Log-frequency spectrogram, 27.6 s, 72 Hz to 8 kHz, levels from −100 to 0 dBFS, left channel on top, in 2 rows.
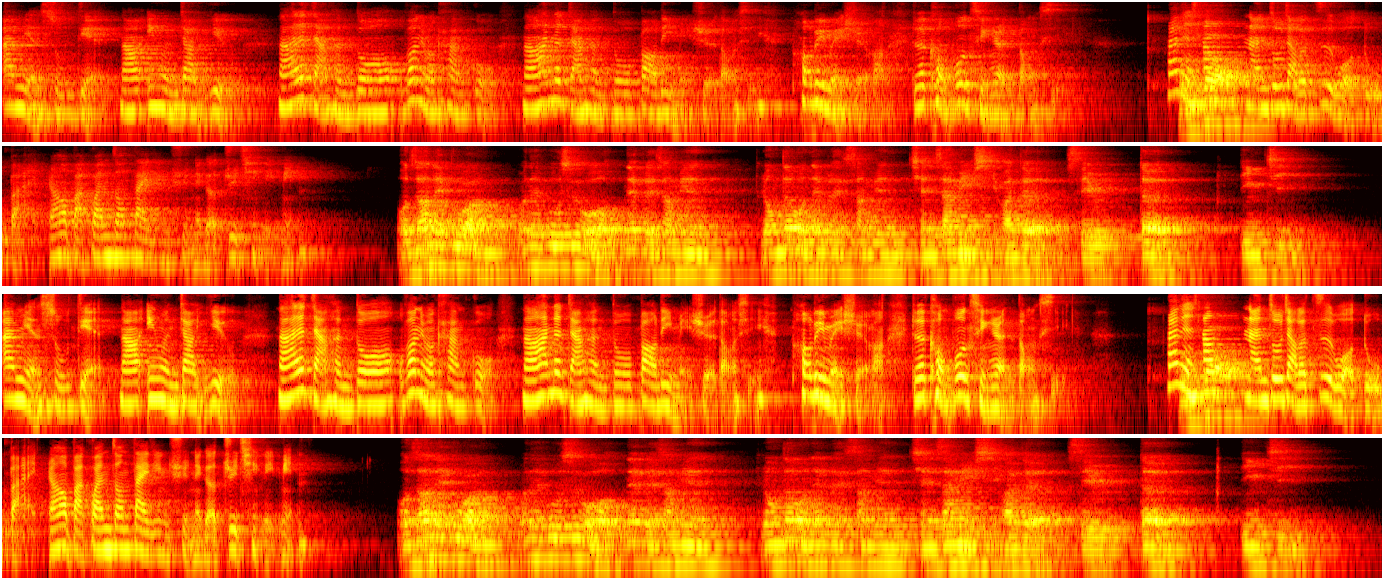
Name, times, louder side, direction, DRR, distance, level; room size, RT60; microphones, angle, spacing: voice 1, 0.0-2.5 2.8-10.6 11.7-16.9, right 7 dB, 75° right, 14 dB, 0.3 m, -26 dB
voice 2, 11.8-12.3 17.8-20.9 21.4-24.8 25.2-25.5 26.2-26.7, left 1 dB, 55° left, -2 dB, 1.5 m, -26 dB
9.9 x 4.8 x 3.8 m, 1.5 s
head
